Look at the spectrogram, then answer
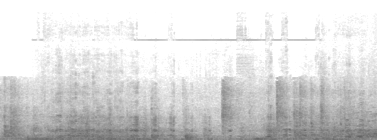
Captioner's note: audience laughs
